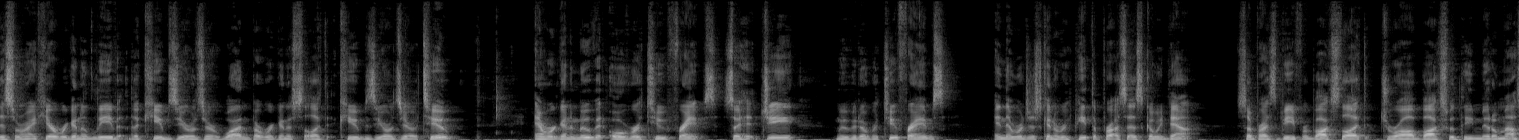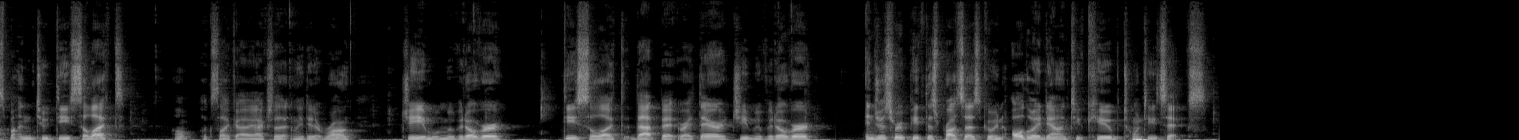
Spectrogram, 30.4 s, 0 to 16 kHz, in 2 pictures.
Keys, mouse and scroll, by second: 4.4-7.5 scroll up 9, 4.8 middle click, 7.5 g, 12.7 b, 16.4 b, 18.8 g, 19.9 b, 22.1 g, 23.1 b, 27.2-30.3 typing, 29.2 middle click, 29.5 middle click, 30.0 middle click.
